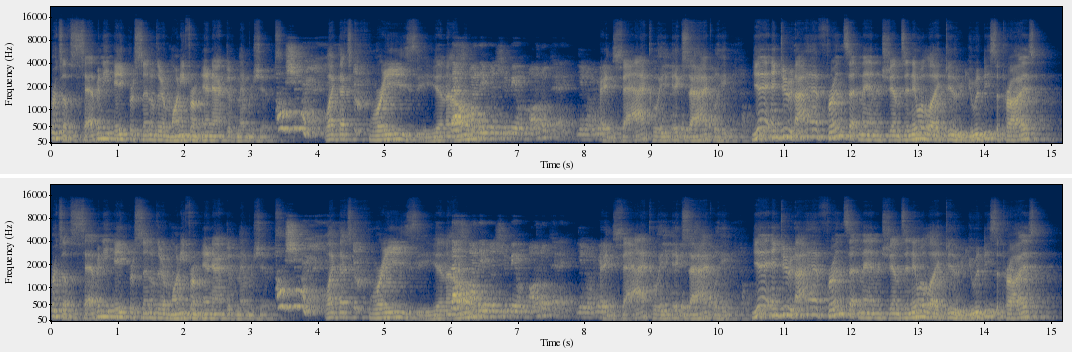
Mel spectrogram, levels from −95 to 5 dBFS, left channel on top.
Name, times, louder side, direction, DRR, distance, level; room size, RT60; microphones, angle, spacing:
voice 1, 0.0-3.3 4.1-6.4 8.2-10.1 10.5-14.7, left 1 dB, 15° left, 3 dB, 0.7 m, -27 dB
voice 2, 3.4-4.2 5.7-8.4 9.1-9.4 13.5-13.6, equal, 20° right, -8 dB, 1.9 m, -30 dB
8.3 x 5.5 x 4.7 m, 1.2 s
head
